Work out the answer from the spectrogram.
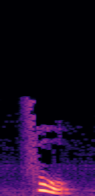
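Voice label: "负", Mandarin Chinese; chinese-flashcards; hsk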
